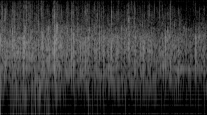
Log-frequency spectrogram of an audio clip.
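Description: Congregation applauding, dense clapping that slowly dies away.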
